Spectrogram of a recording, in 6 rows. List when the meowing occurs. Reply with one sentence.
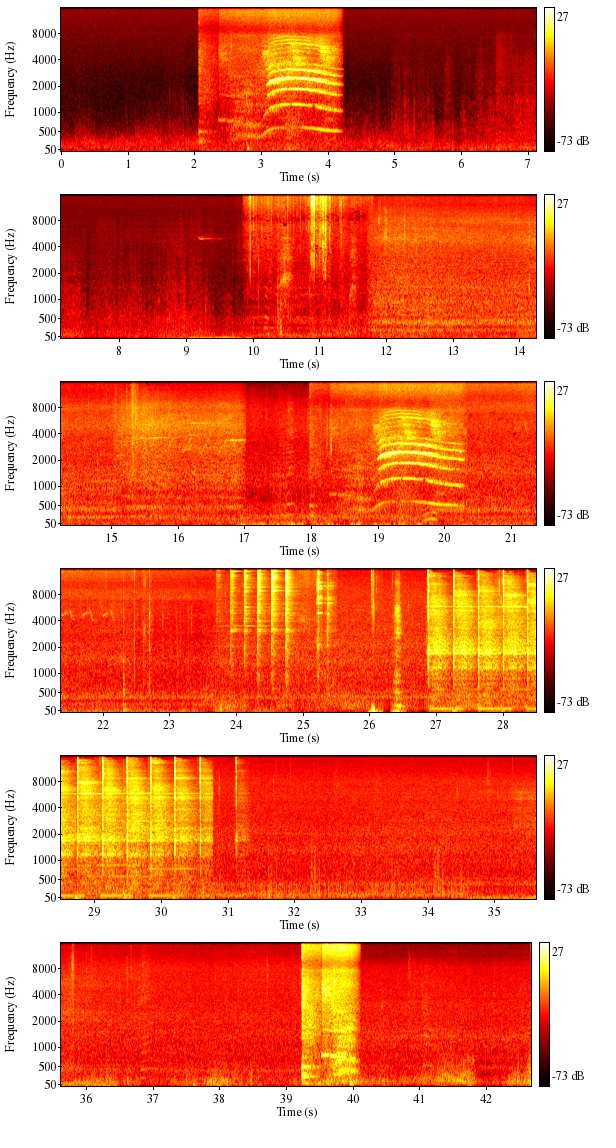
The meowing can be heard from 2.0 to 4.2 s, from 17.9 to 20.4 s and from 39.2 to 40.1 s.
